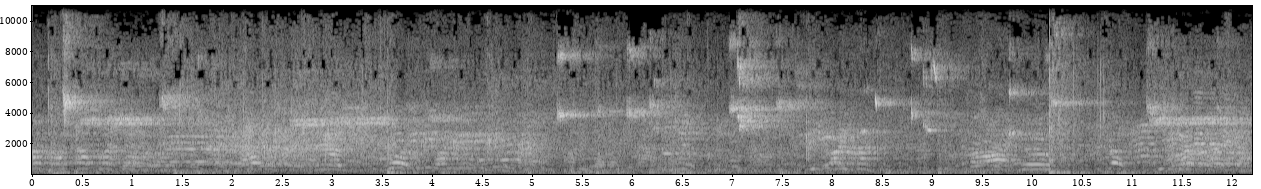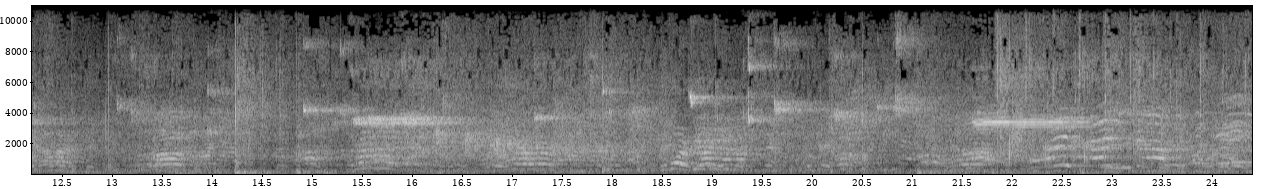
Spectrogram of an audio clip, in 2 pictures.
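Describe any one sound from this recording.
Shoes squeak sharply on a hard floor in a large echoing hall.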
